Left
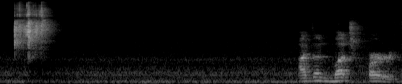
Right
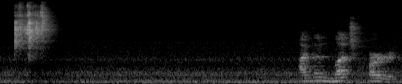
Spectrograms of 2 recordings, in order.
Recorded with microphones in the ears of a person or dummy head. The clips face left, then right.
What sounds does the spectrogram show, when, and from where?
0.1 s crumpling: 55° left (ahead or behind), 1.7 m
3.0 s a man speaking: 50° left (ahead or behind), 1.4 m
